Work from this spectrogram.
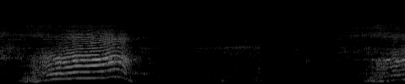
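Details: Ground squirrel making a sound described as snoring that resembles a siren: a loud, wavering harmonic wail lasting about a second, followed by a quiet pause and the start of another rising wail. Indoors, no other clear sounds.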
